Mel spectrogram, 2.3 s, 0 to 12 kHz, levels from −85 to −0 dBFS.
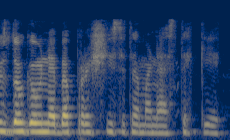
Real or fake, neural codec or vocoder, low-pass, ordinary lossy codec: real; none; 7.2 kHz; MP3, 48 kbps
